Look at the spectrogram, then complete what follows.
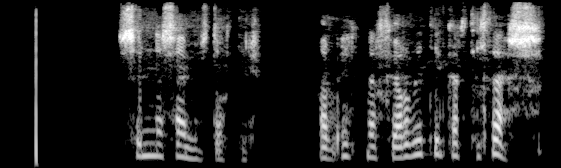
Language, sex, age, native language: Icelandic, other, 40-49, Icelandic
